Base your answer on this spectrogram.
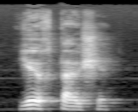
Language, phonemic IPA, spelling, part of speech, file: Dutch, /jøxtpʌʏsʲə/, jeugdpuistje, noun, Nl-jeugdpuistje.ogg
- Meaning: diminutive of jeugdpuist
